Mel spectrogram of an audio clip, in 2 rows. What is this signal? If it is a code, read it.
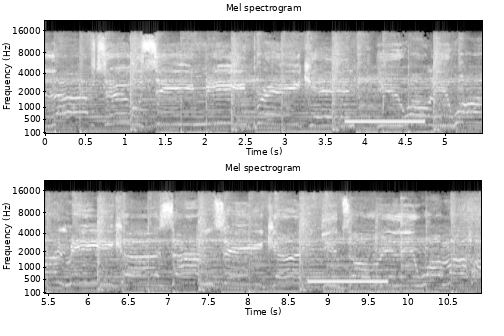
Ringback tone (Europe, 425 Hz), with noise.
